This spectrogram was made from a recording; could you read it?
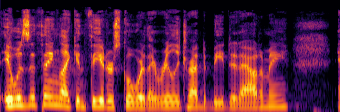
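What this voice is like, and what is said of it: Southern US Georgia accent. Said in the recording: “So you have a beautiful accent ... I'm from Georgia ... Do I hear my accent? ... I'm very aware of it”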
